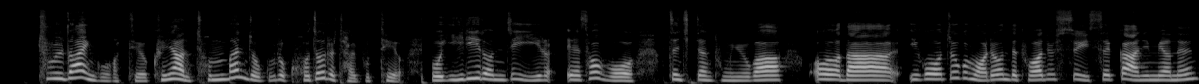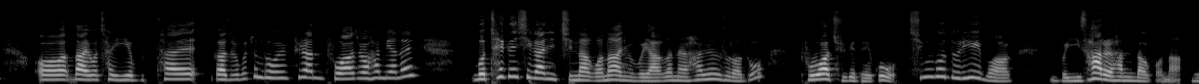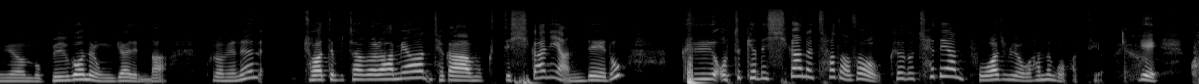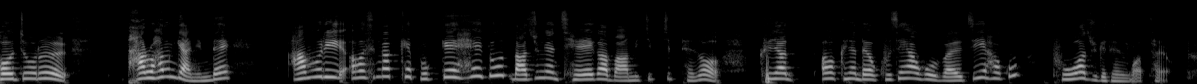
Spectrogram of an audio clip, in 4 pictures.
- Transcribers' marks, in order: other background noise; teeth sucking; tapping
- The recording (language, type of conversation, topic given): Korean, advice, 어떻게 하면 죄책감 없이 다른 사람의 요청을 자연스럽게 거절할 수 있을까요?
